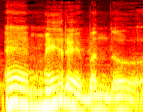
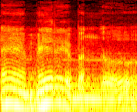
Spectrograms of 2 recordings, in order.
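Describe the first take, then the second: The two takes are said the same way.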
